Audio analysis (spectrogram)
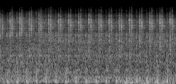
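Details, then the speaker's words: Yamaha Jupiter MX motorcycle at idle, rocker arms already replaced but noise returned: sharp fast even valve-train ticking in time with the small single; cause being sought by disassembly, not yet confirmed. "ini kawan-kawan jadi seperti ituah suara ngitik yang terjadi pada motor Jaha jupitar MX ini"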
